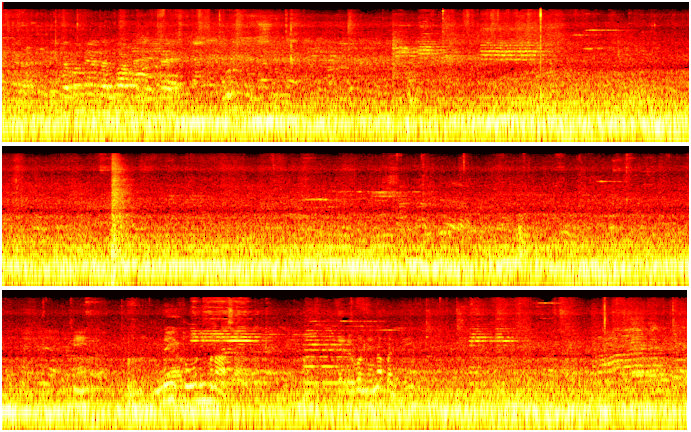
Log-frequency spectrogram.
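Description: Busy street ambience: a steady low hum of engine traffic with indistinct voices in the background, and a single sharp click about eight seconds in.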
